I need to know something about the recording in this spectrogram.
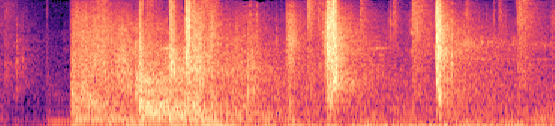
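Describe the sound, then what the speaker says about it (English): A big explosion of a shark in a video game bursts as a loud blast followed by a scatter of sharp cracks and thuds over a couple of seconds. "This is gonna be the biggest shark explosion you've ever seen."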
